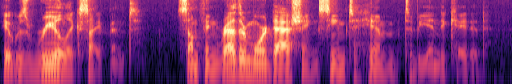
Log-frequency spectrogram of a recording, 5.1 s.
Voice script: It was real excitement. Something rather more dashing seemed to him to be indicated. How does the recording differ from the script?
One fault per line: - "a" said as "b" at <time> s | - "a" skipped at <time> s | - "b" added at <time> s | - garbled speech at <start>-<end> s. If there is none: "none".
none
